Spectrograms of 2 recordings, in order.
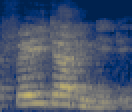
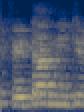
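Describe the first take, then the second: First: ফ্রেটারনিটি slowly as "frei-tar-ni-ti"; corrected pronunciation. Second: ফ্রেটারনিটি said as "fe-tar-ni-ti", no r, short e; mistaken pronunciation. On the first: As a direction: stretch the first syllable of ফ্রেটারনিটি into a "frei" glide. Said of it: "এটা ফ্রেটারনিটি". (ফ্রেটারনিটি ধীরে, "ফ্রেইটারনিটি" উচ্চারণে) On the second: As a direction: drop the r and the glide in ফ্রেটারনিটি: "fetarniti". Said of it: "actually ফ্রেটারনিটি না". (ফ্রেটারনিটি ভুল উচ্চারণে, "ফেটারনিটি") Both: Shown as a demonstration.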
